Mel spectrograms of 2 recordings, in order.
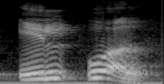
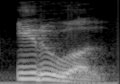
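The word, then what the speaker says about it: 일월: তাহলে উচ্চারণটি কি হবে? ইল উয়ল না, উচ্চারণটি হবে ইরুয়ল।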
